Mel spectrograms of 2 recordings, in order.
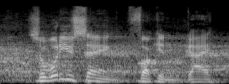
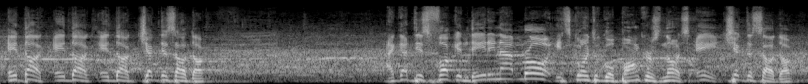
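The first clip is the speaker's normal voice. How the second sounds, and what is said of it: Put-on Mexican accent. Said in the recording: “He had an accent, yeah. ... It was a Mexican one, right?”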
